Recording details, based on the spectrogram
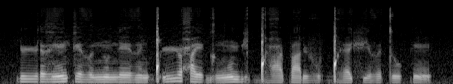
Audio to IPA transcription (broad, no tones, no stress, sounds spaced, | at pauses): ɾ yː ɾ ɘ ɣ ẽ k e ð ɯ n ũ n eː ð ẽ ǃʼ yː ħ eː ɡ ɯ ŋ ũ bʲ ɯ ɡ͡ǃ e ʕ e p a ɾ y v u ɡ͡ǃ ɛː fʲ ɘ ð ɘ t u k ẽ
